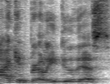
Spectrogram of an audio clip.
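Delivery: ordinary talk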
